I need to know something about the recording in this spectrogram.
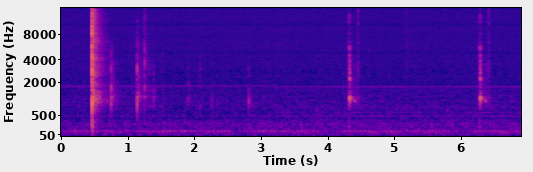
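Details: Sleeping newborn baby girl: soft, abrupt little catches at irregular intervals over quiet room hum; newborn hiccups, described as normal.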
